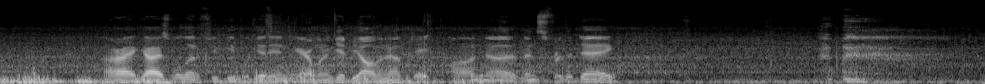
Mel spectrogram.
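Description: An older man speaks calmly, close to the microphone.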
